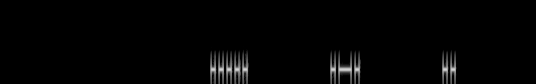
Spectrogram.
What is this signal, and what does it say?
Morse code, heard as a keyed tone, about 30 wpm, spaced as for 9 wpm, 700 Hz. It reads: 5RI
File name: course / 30:10wpm / 087 Lesson 15e - Number 5 - Three Characters 30wpm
